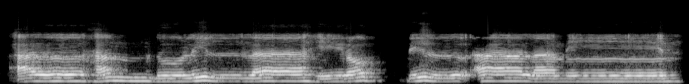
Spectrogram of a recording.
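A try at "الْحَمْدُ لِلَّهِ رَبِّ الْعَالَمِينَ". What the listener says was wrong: Baik, lanjut.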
